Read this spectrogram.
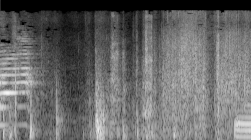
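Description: A plastic mailer bag rustles and crinkles.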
